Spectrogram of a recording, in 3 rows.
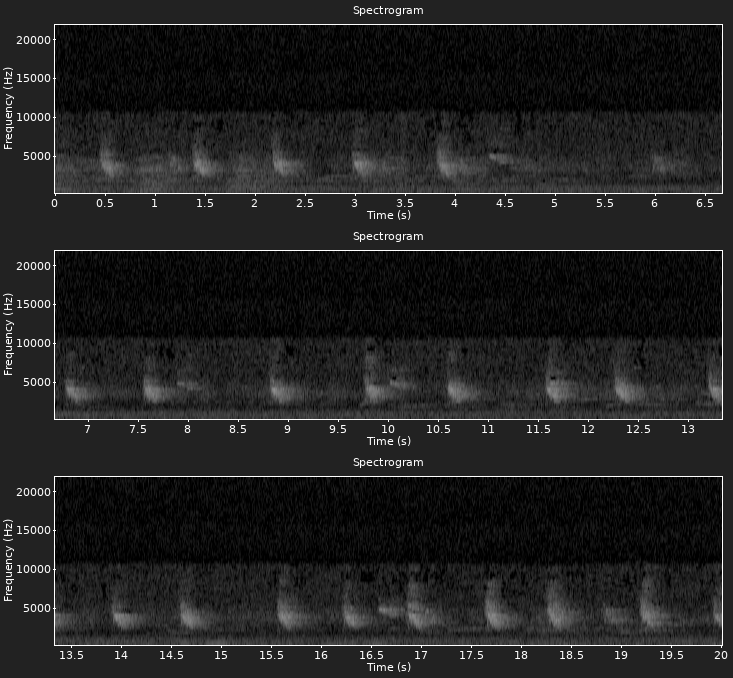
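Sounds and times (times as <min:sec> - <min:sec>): faint bird chirping: 0:08.8 - 0:20.0.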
